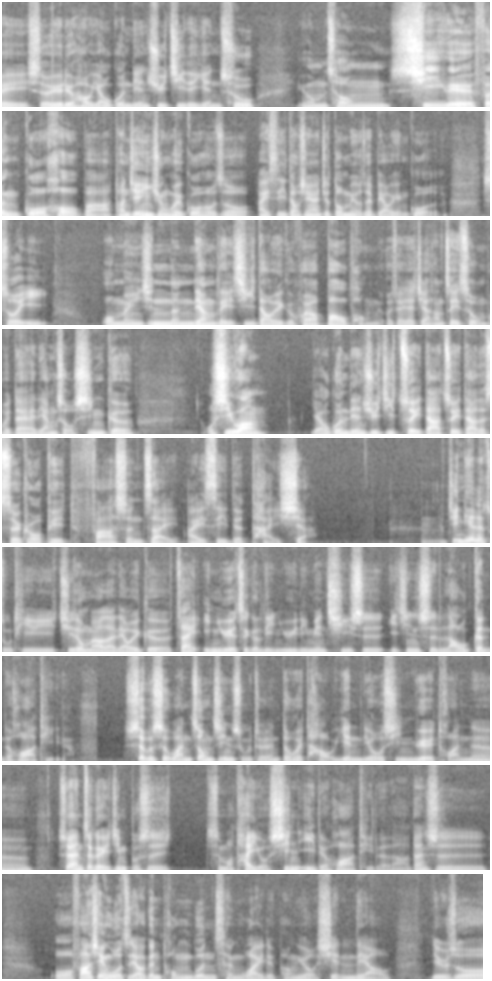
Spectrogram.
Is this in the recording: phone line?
no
